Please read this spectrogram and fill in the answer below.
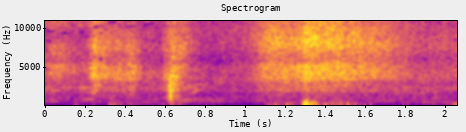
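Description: Dry straw rustling as a pitchfork lifts and tosses it, with one louder rustle and thud about a second and a quarter in.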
